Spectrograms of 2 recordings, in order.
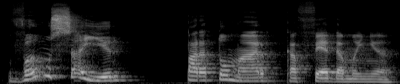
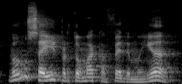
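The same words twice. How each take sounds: First: It has the intonation of a plain statement. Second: It has the intonation of a question. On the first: A suggestion to go out for breakfast. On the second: Asking whether to go out for breakfast.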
